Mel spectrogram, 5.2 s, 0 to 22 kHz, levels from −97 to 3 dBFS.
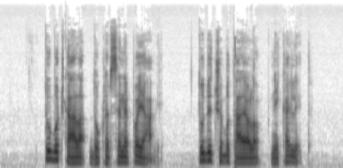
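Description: Damaged data in a compressed stream at 0.90–0.98 s, just before "dokler se ne pojavi", and at 3.49–3.55 s, just after "pojavi tudi če bo": corrupted bytes make the decoder misread frames and lose sync while hunting for the next header, producing brief glitches in the speech.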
